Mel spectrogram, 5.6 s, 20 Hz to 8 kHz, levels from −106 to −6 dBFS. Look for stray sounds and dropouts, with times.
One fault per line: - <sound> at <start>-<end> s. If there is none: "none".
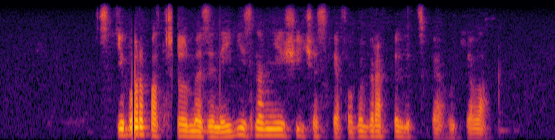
- dropout at 1.3-1.3 s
